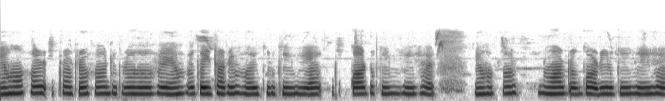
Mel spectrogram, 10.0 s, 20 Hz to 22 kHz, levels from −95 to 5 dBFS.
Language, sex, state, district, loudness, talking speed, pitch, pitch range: Hindi, female, Odisha, Khordha, -16 LUFS, 155 wpm, 230 Hz, 225-240 Hz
